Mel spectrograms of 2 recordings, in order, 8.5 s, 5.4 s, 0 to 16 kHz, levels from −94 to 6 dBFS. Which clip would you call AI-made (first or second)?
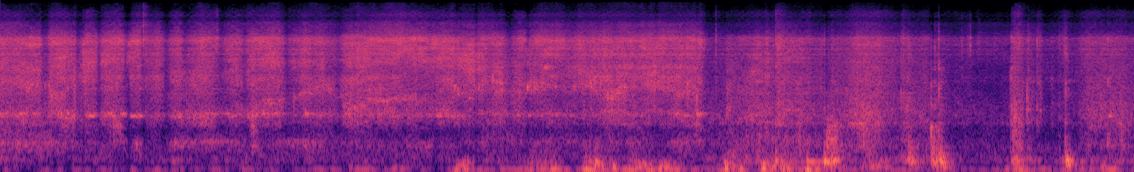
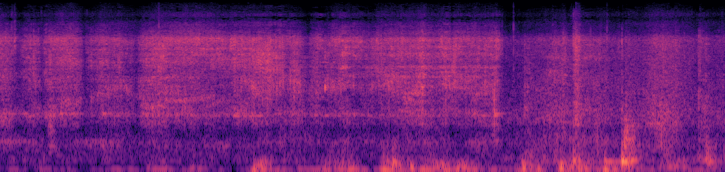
first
